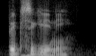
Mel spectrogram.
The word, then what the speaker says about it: Pizzichini: Yeah, the right pronunciation in Italian is pizzichini.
